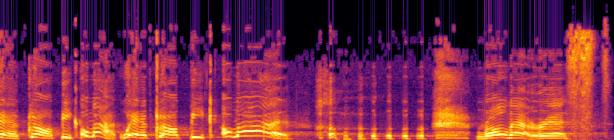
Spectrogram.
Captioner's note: laughing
